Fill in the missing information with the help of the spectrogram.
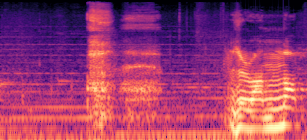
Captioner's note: sad snuffles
